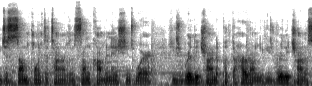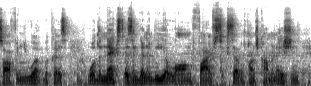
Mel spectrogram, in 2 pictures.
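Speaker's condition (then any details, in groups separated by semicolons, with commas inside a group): No condition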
